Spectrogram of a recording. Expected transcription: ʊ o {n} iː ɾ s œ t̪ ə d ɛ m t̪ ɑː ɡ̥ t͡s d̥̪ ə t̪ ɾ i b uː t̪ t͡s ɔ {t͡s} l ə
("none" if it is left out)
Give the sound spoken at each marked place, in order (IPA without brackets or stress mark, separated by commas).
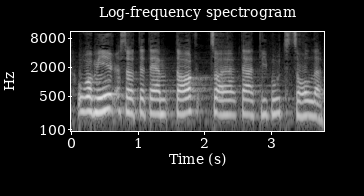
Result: m, none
